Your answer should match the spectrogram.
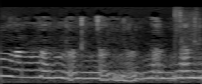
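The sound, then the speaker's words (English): A cat caterwauls in a long, wavering, drawn-out yowl that rises and dips in pitch, loud, with no talking over it. “I wonder what the cat. Well, I don't wonder what the cat be doing.”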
